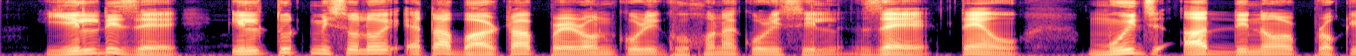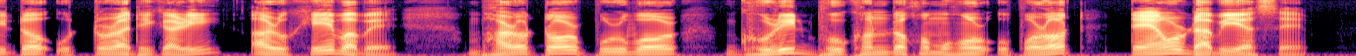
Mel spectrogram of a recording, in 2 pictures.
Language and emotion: Assamese, neutral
